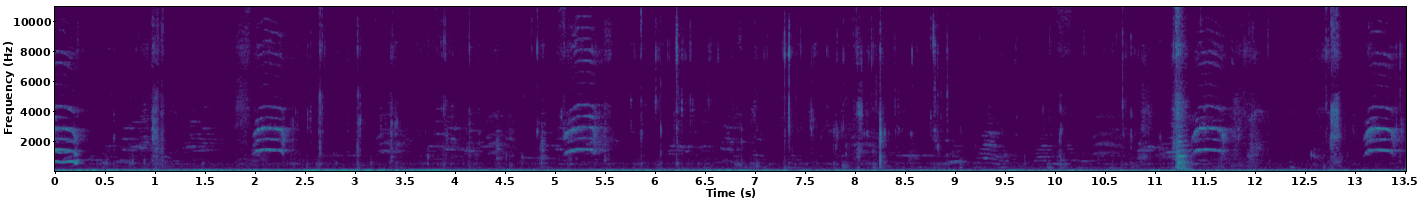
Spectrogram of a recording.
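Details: Cats waiting for fish meow repeatedly in short arched, harmonic cries every one to three seconds, over a steady low hum with scattered clicks and some human speech.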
